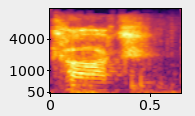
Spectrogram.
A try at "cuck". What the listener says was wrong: Yeah, you're saying I like cock, not cuck.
